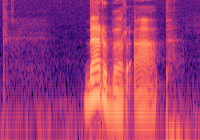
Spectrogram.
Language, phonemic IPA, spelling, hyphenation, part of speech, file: Dutch, /ˈbɛr.bərˌaːp/, berberaap, ber‧ber‧aap, noun, Nl-berberaap.ogg
- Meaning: Barbary macaque (Macaca sylvanus)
